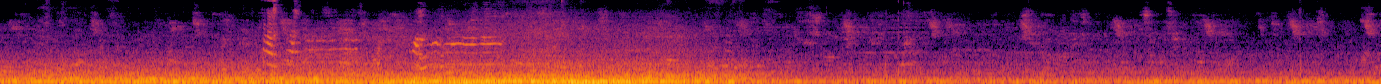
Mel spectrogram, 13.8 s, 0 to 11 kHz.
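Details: Haru, a rescued brown-tabby-and-white male cat born October 2019, chatters while watching birds and a cicada: a few short harmonic chirps, then a drawn-out tonal note, over a steady low rumble of traffic.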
